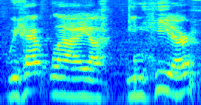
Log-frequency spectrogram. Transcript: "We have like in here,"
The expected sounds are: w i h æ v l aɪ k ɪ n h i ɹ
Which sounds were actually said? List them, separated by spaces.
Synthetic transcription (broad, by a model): w i h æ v l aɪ ɪ n h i ɹ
